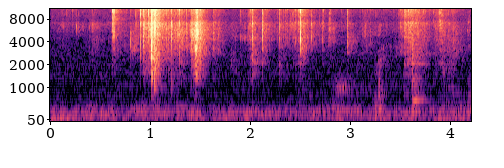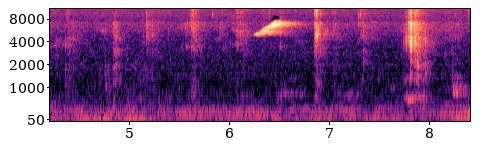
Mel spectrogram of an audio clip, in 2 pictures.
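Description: Close-up eating sounds of martabak being chewed: faint wet mouth clicks and smacks, the sharpest about a second in. One short, high rising chirp past the middle.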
